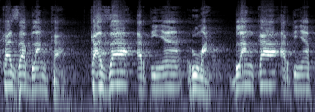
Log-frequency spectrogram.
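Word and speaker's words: Casablanca: ke mesjid Hasan dua Kasablanka ibukota Maroko tempat saya kuliah nama negaranya Maroko ibukotanya tulisannya Caca blancha cara bacanya Kadzab langka Kaza artinya rumah Blanca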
